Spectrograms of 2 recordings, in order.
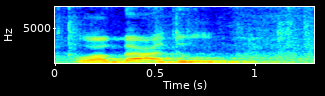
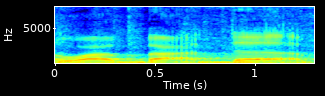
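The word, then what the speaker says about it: وَبَعْدُ: Ya, kenapa dibacanya wa ba'du pakai dhammah bukan wa ba'da pakai fathah, apalagi wa ba'di pakai kasrah tapi pakai apa? Dhammah.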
